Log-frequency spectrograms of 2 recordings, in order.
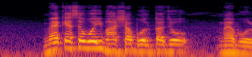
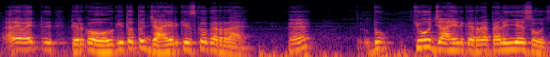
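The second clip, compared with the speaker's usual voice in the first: louder scolding challenge; 5 dB louder than usual. Real, not acted. Vlogger scolding a commenter, loud challenge. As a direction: confront him head-on.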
